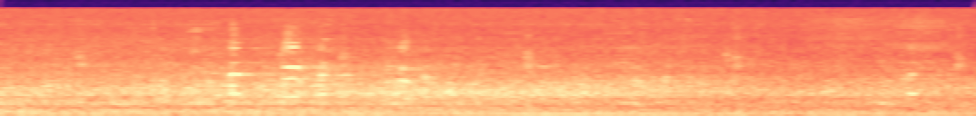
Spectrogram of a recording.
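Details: Several Canada geese honk at a mad mute swan, giving loud, rapid, uneven nasal honks that overlap in a busy flock chorus over a low background hum.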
